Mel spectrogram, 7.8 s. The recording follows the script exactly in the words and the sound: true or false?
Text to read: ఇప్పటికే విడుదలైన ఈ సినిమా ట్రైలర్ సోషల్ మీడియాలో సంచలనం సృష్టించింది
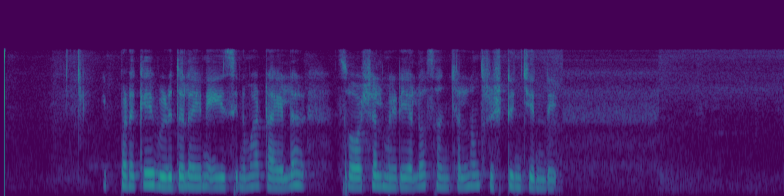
true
